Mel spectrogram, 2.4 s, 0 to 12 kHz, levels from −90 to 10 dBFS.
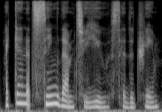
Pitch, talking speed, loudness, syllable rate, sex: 185 Hz, 220 wpm, -18 LUFS, 4.6 syllables/s, female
